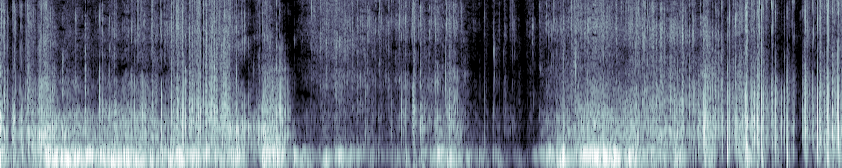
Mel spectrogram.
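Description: Long pointed nails scratch a round purple foam microphone windscreen from the sides, producing dense, rough scraping and crackling with a heavy low rumble. The scratching runs in two busy bursts separated by a quieter, thinner stretch around the middle.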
